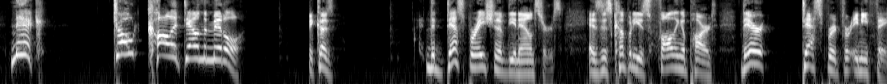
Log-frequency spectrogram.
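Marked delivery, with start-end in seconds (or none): 0.1-3.0 mock, pitched way up, shrill, exasperated, frustrated scream. Recounting an announcer's outburst at the referee, retelling a frustrated scream. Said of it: "he is frustrated and he screams".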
